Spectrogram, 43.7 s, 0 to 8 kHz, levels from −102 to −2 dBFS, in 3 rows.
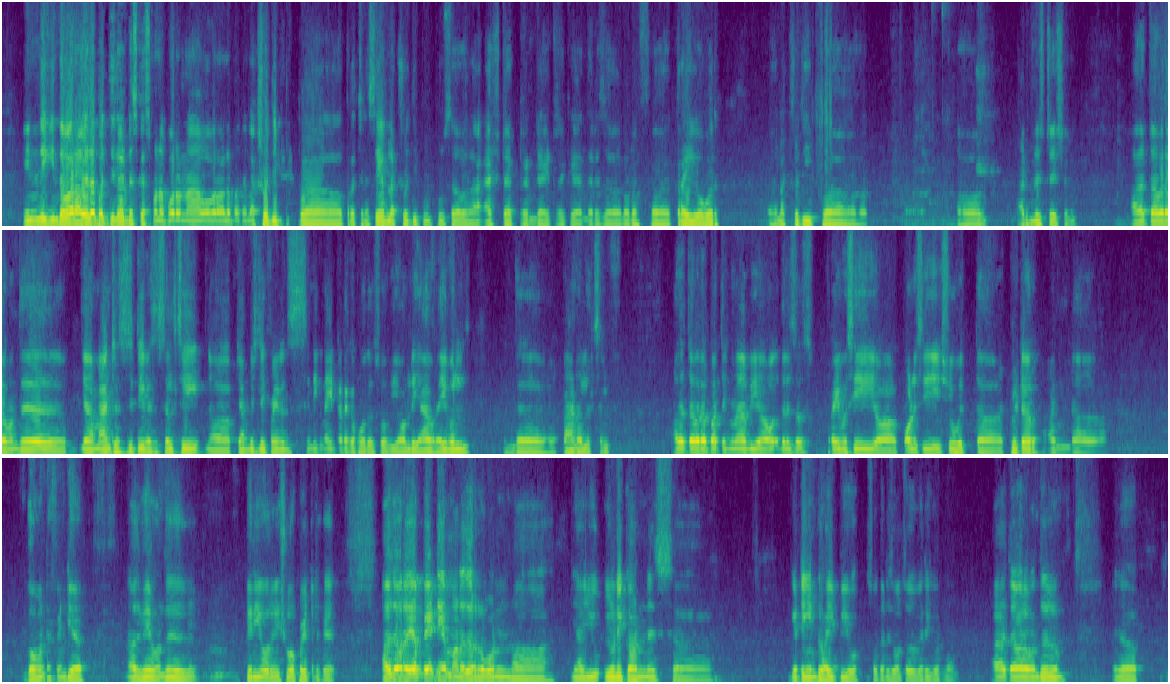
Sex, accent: male, native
